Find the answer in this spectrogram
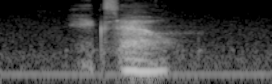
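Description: A woman's voice softly saying "So," a little over half a second in, over a faint steady low hum.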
